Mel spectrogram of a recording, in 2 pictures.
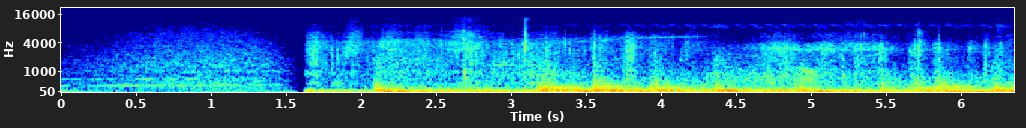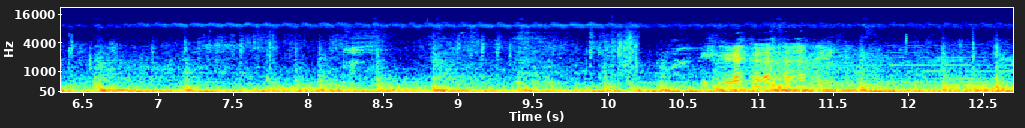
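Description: A faint hiss, then a sudden cut about a second and a half in to a steady low rumble with men's voices and music over it. The voices get louder near the end.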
